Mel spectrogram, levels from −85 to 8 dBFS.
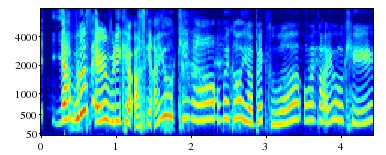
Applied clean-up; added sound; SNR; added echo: none; none; none; none.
